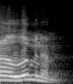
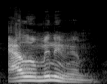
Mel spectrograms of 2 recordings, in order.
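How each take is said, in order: First: It is said with four syllables, American style. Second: It is said with five syllables, non-American style.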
